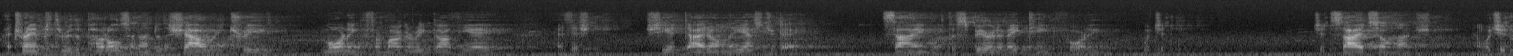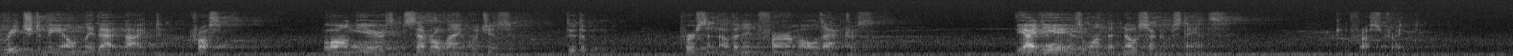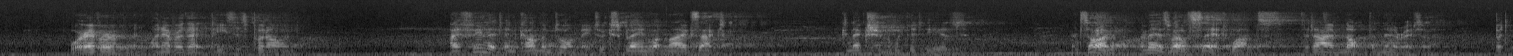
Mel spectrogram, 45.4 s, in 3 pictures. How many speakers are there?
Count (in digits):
1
